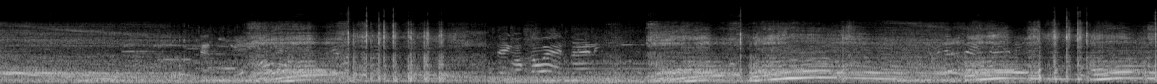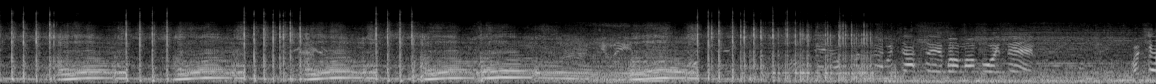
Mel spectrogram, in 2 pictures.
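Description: Dodge Charger SRT8's Hemi V8 held on a two-step launch limiter: a few separate revs, then from about seven seconds a steady run of revs rising and falling about once a second, each with a burst of rapid exhaust pops.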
